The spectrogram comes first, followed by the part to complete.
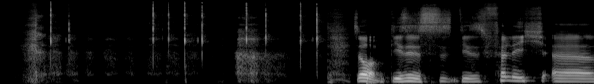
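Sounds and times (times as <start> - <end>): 
ballpoint pen clicking: 0.5 - 0.8, 1.6 - 3.3
speech: 3.6 - 5.9.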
